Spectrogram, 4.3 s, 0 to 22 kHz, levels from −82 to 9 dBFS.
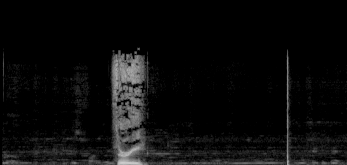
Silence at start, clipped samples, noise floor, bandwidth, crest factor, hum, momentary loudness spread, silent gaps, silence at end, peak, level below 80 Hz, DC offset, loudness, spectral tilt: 1.4 s; under 0.1%; -59 dBFS; 15.5 kHz; 24 dB; none; 19 LU; none; 2.5 s; 0 dBFS; -60 dBFS; under 0.1%; -18 LUFS; -4.5 dB/octave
